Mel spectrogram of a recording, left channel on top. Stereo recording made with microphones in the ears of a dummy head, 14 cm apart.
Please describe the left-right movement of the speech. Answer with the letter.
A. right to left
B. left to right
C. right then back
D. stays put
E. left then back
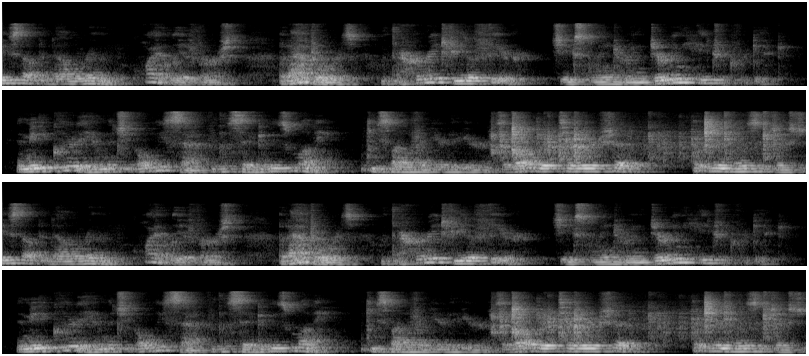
E.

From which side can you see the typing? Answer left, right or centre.
centre.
